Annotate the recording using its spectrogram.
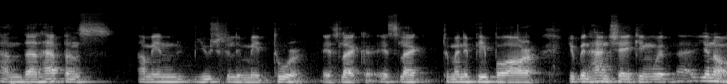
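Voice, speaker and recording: A man's somewhat breathy voice in a Swedish accent, with monotone, flat intonation. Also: medium pitch for a man, moderate pace. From northern Sweden. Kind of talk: interview. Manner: casual.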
